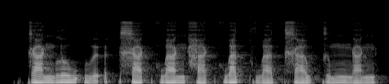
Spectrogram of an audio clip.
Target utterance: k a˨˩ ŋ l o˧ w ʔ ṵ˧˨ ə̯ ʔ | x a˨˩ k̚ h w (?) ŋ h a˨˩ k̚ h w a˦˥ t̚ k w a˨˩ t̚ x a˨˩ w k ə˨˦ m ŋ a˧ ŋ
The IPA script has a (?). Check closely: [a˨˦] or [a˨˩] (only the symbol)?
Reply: a˨˩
